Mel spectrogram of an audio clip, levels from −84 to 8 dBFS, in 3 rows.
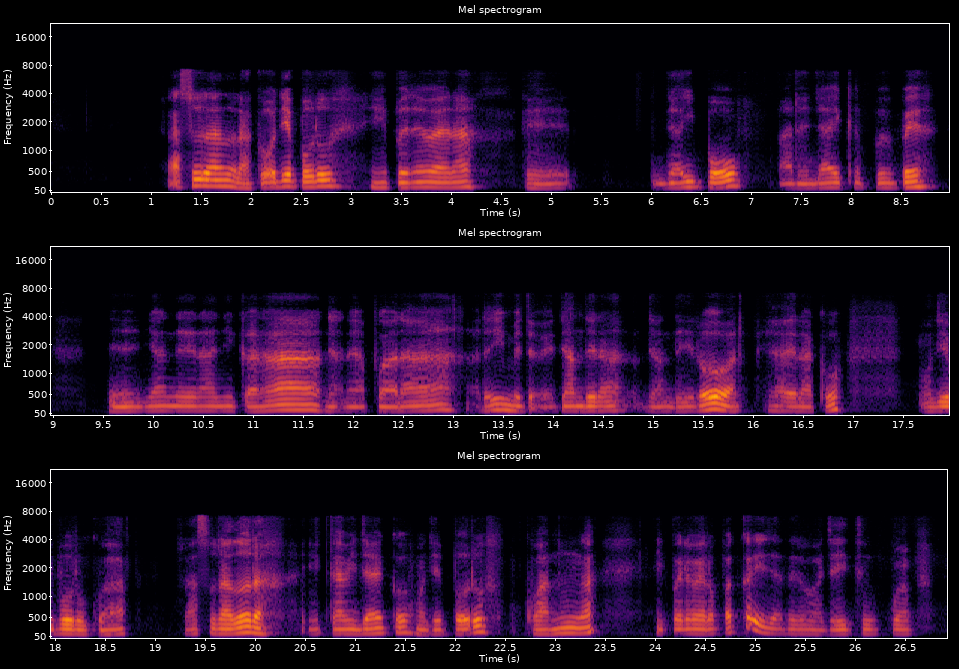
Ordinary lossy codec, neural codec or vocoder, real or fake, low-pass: MP3, 64 kbps; codec, 24 kHz, 0.9 kbps, DualCodec; fake; 7.2 kHz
